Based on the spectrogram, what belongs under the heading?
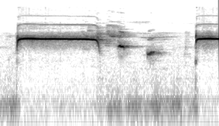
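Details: Oriental magpie-robin spreading its tail while singing: one long, steady whistle held over a second, two short lower notes, then another whistle beginning, with faint low rumbling.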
